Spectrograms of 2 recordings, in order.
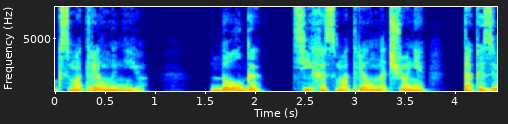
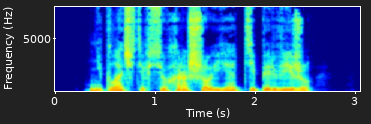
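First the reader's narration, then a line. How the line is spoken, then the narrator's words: Trembling voice. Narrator (Russian): дрожащим голосом повторил Инсок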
